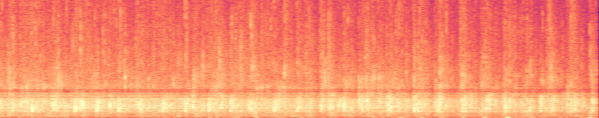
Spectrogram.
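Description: Audience applauding: many hands clapping in a steady round.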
